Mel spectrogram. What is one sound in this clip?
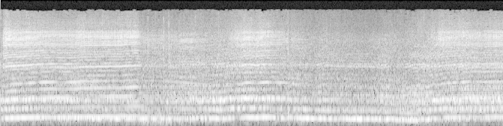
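Several motorcycles roar past close by.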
